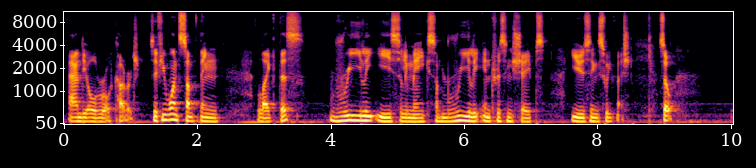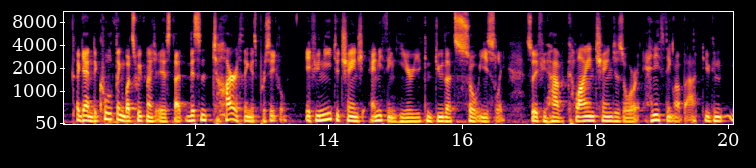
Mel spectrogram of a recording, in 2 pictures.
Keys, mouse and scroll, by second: 2.1 alt+click, 5.8 alt+click, 11.1-11.6 scroll down 1, 11.7 alt+click.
